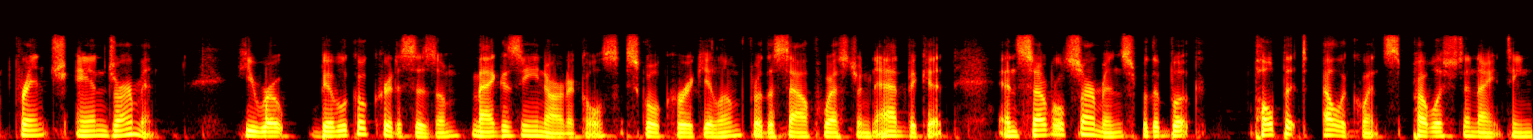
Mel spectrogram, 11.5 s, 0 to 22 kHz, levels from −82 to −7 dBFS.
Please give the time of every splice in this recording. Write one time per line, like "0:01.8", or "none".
0:04.7
0:06.6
